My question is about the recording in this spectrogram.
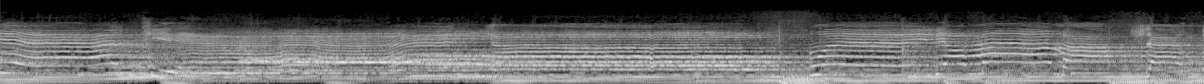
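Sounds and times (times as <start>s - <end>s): child singing: 0.0s - 12.0s
instrumental accompaniment: 0.0s - 12.0s.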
